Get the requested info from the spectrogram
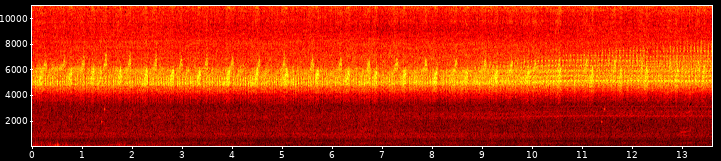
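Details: ['Large brown cicada producing an unbroken, sizzling high-pitched buzz with a faint pulsing texture, steady in loudness across the whole recording, with no other clear sounds.']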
